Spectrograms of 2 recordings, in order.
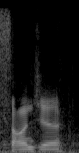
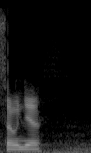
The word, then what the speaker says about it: Sonia: He says Sanja when it's Sonia.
